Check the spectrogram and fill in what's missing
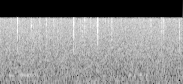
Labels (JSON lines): {"label": "ambient", "recorder": "HydroMoth"}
